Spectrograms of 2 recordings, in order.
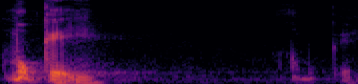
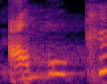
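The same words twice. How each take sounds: First: Low, quiet, slow imitation of someone claiming to be fine; desanimado. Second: High-pitched mock "I'm ok"; fingiendo estar bien. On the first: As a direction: mumble it low and slow, unconvincingly. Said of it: "la expresión que yo conozco de ellos dice". (imitando un desánimo, bajo y lento) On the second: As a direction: quote it high, as a put-on claim. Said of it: "no está". (imitación aguda, poco creíble)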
